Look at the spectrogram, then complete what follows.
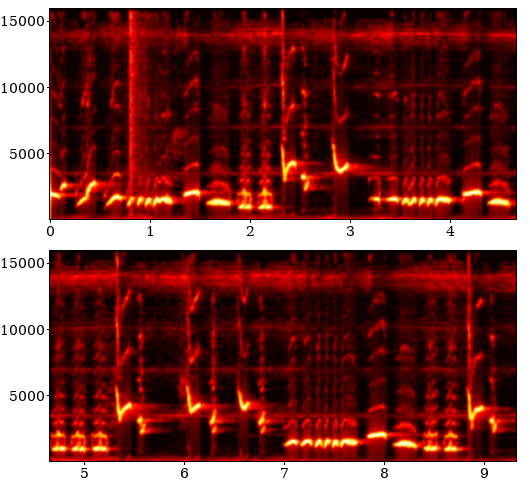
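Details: White-rumped shama song, played to set other shamas answering and singing vigorously: loud whistled phrases alternating with fast rattling trills, high sharp upslurred notes and falling chirps, repeated almost without pause.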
